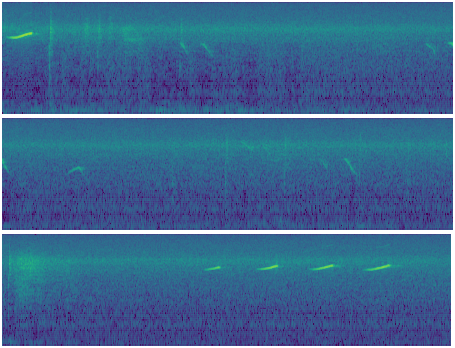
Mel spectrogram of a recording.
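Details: Indian bushlark singing on a rock in Jayamangali, India: after a quiet stretch with a single early note, four high, thin rising chirps come evenly spaced about every half second near the end, over a low background hum.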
